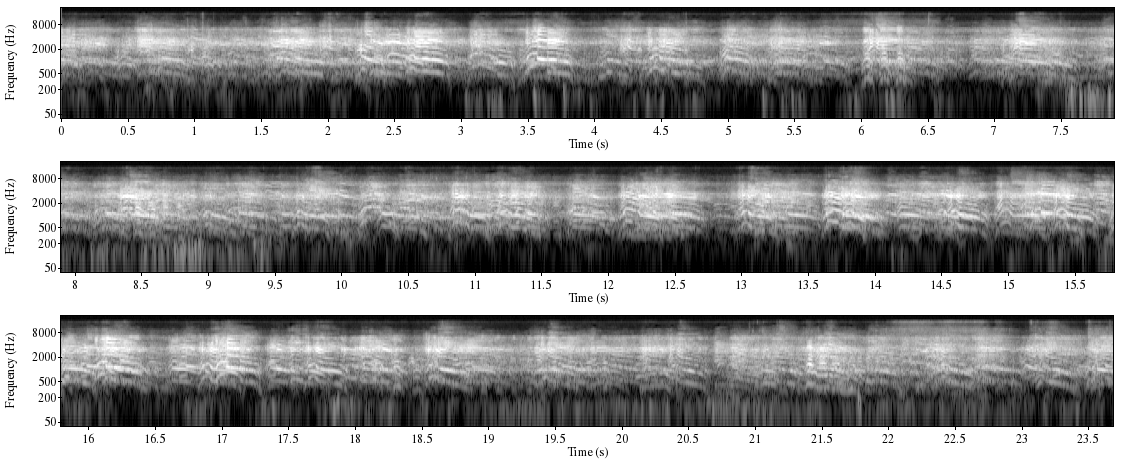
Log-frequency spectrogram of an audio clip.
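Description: A colony of gulls calling all at once: a dense, unbroken chorus of many overlapping calls.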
